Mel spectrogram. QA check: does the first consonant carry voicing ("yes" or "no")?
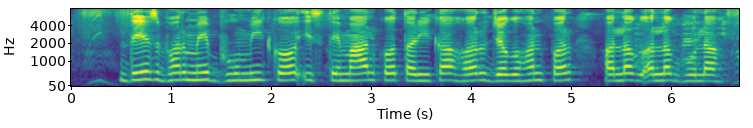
yes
